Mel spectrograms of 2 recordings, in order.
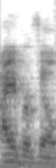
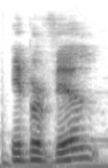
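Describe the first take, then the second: First: The name is said with an English sound. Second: The name is said with a French sound. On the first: The speaker calls it wrong. "That probably sounds too like Englishy" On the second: The speaker calls it right. "It's probably pronounced"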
